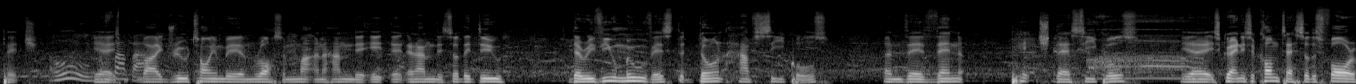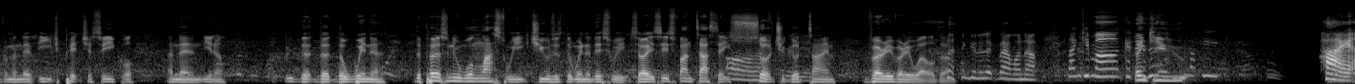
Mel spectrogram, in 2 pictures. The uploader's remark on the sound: Live in London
